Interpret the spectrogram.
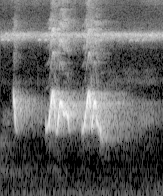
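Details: Chuck-will's-widow spooked at night in woods at Hammock Park, Dunedin, Florida, as it flies away. Three harsh, nasal twanging notes come in quick succession over a steady high insect-like whine.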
